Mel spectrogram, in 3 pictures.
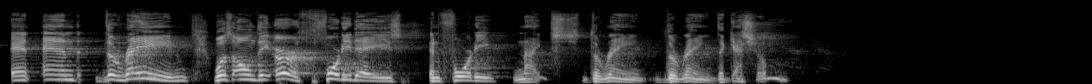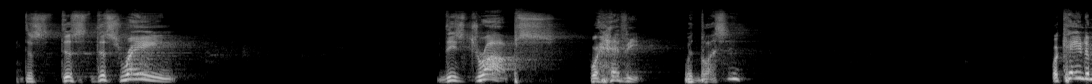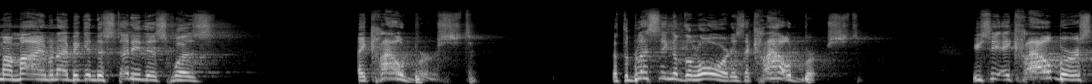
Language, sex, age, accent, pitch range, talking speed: English, male, 50-69, American, 195-260 Hz, 105 wpm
